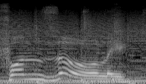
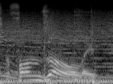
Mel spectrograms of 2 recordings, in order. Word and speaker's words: Fronzoli: This new one is called Fronzoli, and you have to say it like that. It's like prosciutto or burrata. It's Fronzoli.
